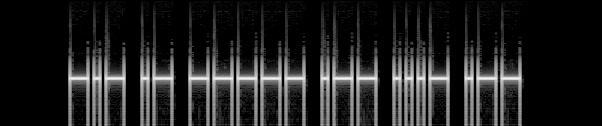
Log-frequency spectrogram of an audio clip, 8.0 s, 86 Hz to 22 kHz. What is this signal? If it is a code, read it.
Morse code, heard as a keyed tone, about 15 wpm, 700 Hz. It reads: KA0WVW
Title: USA Call Signs Repeated 3x 15wpm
